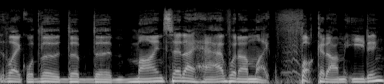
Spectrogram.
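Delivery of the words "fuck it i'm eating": ordinary talk, nothing marked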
